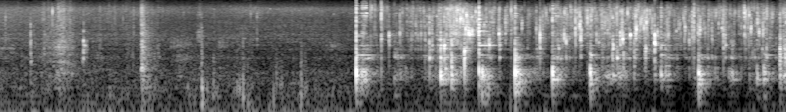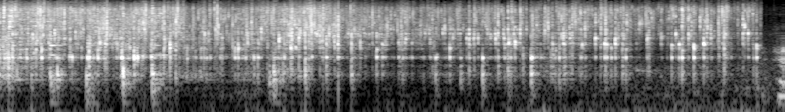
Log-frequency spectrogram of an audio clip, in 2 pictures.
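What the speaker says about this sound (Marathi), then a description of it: "तेल गरम झालेलं आहे तर सगळ्यात पहिला शेंगदाणे आपण फ्राय करून घेणार आहोत" Peanuts fry in hot oil for kande pohe over a village wood-fired stove, a quiet start giving way at once to a loud, dense crackling sizzle with stirring scrapes that carries on steadily to the end.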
